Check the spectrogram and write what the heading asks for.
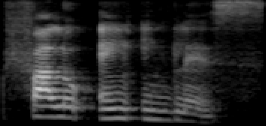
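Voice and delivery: "Falo em inglês" devagar, palavra por palavra; frase de exemplo destacada. Shown as a demonstration. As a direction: mostra o exemplo pausado. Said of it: "Você não fala". (exemplo dito com calma)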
